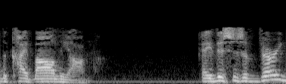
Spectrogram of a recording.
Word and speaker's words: Kybalion: the teachings of hermeticism and it's called the kybalion okay this is a very good primer and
